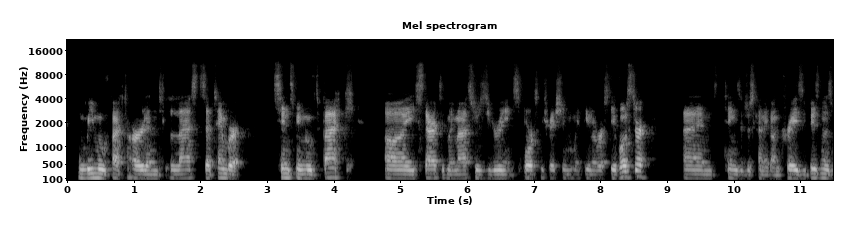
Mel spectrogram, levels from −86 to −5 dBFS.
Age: 20-39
